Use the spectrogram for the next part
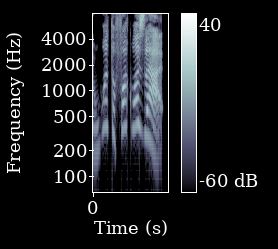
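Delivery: high, slow baffled disbelief. Real, not acted. Reacting to the hostile man.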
